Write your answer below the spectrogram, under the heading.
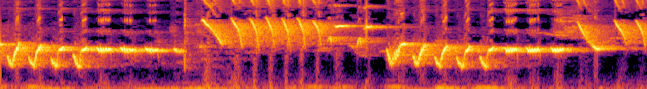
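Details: White-rumped shama, full-voiced song used to goad other shamas into singing: rolling whistled trills falling onto a sustained note, a burst of rapid high notes, then the trilled phrase repeats.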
